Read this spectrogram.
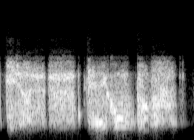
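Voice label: Korean damaged aa mood low, speech; War Thunder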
